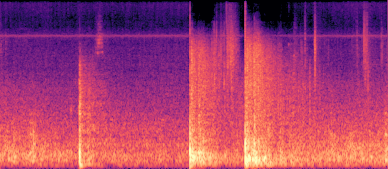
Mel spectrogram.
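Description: Aerial fireworks shells bursting a quarter mile off: three sharp booms, at about one, three and four seconds in, the last the loudest, each trailing off in a rolling echo.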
